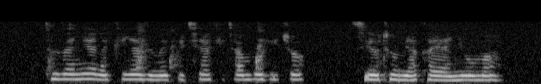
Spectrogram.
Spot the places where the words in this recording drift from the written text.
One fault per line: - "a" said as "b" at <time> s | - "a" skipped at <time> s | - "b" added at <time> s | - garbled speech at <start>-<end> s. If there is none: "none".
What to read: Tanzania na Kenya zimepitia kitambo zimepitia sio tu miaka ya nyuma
- "zimepitia" said as "hicho" at 2.6 s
